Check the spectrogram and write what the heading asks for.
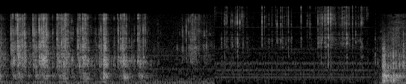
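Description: A screwdriver backing a screw out of the oscilloscope's plastic case, heard as a quick run of sharp clicks. After that it goes quieter, with a faint steady hum.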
